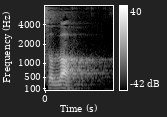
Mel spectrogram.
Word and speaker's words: Selah: All right, today's message, Selah, or in Hebrew it's pronounced Salah.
